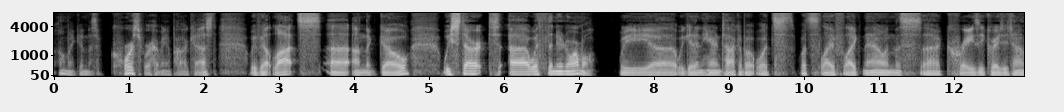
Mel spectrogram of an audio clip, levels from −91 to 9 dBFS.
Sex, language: male, English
